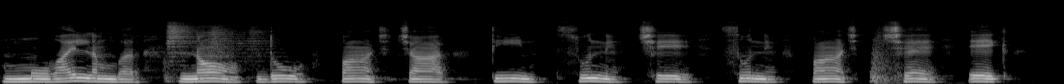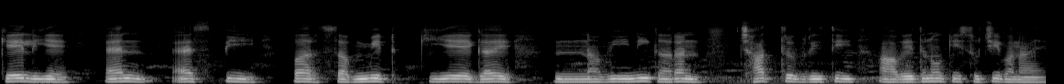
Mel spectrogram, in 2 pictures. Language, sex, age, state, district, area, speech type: Hindi, male, 30-45, Madhya Pradesh, Betul, urban, read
